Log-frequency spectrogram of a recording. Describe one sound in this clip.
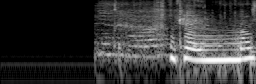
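A young woman speaks to an audience through a microphone in a large room.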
